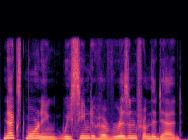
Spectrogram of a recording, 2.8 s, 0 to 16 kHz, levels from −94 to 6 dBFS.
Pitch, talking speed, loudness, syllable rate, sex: 220 Hz, 215 wpm, -16 LUFS, 4.8 syllables/s, female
